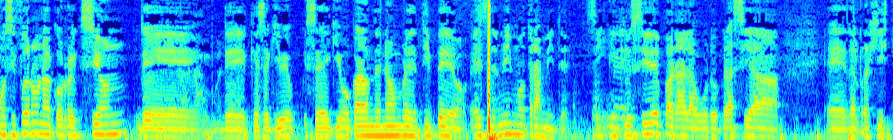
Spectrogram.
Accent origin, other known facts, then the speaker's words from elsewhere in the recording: La Plata, Buenos Aires Province, Argentina; born there; yo nací acá en La Plata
